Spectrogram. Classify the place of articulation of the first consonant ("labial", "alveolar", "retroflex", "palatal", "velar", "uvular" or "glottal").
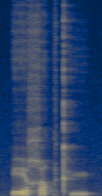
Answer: uvular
